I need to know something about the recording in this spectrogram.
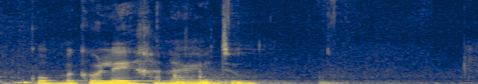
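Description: A young woman speaks into a microphone in a hall with some echo.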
